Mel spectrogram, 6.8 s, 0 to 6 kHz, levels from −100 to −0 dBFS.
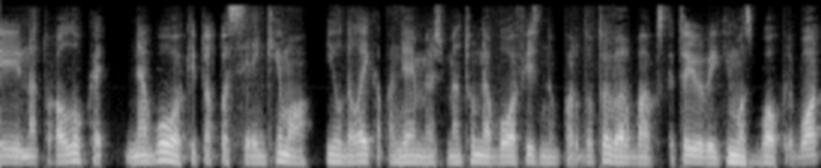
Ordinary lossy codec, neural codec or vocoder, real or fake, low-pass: MP3, 48 kbps; codec, 16 kHz, 0.5 kbps, X-Codec, HuBERT features, trained on LibriSpeech; fake; 5.4 kHz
